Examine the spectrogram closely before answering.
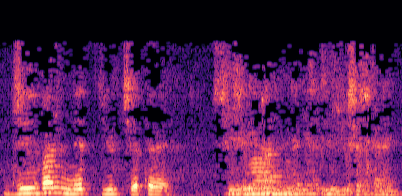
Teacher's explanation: Jivan iti uchate. The nakara doubles there because it's preceded by a short vowel. Mm-hmm. So it's jivan, that is short, so you're going to get a doubling of the nakara.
